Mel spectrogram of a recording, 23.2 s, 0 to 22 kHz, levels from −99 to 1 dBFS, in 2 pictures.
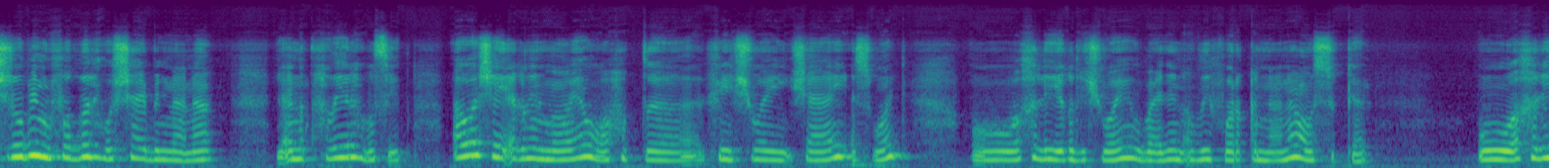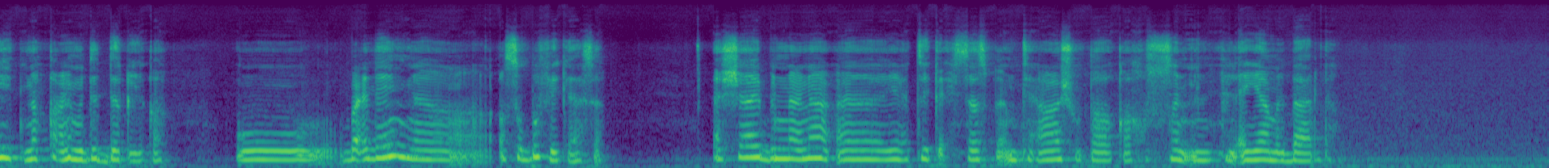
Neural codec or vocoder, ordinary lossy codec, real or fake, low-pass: codec, 44.1 kHz, 7.8 kbps, Pupu-Codec; none; fake; 19.8 kHz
